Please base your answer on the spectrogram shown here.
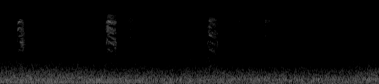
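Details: White tern landing on its nest on a beach to incubate its eggs; a few short, harsh, buzzy notes scattered across a few seconds, over a steady low rumble of wind or surf.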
